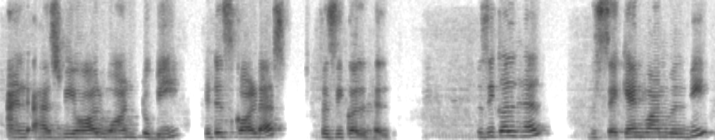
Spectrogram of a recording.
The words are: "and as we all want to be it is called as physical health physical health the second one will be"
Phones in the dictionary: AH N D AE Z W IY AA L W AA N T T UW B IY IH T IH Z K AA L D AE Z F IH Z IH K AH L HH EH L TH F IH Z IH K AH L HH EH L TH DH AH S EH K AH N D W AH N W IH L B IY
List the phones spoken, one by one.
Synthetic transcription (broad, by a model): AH N D AE Z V IY AA L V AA N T T UW B IY IH T IH Z K AA L D AE Z F IH Z IH K AH L HH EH L T F IH Z IH K AH L HH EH L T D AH S EH K AH N D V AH N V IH L B IY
